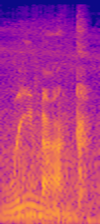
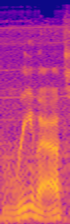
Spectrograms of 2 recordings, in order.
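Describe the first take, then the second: First: The name is said the international way. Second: The name is said the native way. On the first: "the international pronunciation" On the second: "not going to be easy for a lot of people to say"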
